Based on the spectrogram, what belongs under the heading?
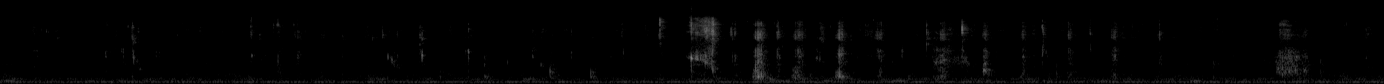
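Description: Biting into a whole raw onion and chewing it: crisp crunches, loudest about seven seconds in, followed by a run of chewing crackles.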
